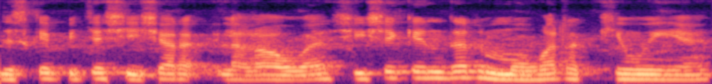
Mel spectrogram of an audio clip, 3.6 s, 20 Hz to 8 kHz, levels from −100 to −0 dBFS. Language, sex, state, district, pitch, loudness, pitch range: Hindi, male, Bihar, Darbhanga, 140 Hz, -15 LUFS, 135-155 Hz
